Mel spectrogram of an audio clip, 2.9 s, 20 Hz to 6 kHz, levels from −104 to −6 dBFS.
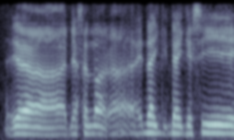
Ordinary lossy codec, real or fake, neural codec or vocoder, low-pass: none; fake; codec, 16 kHz, 2 kbps, FunCodec, trained on Chinese and English, 25 frames a second; 5.4 kHz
